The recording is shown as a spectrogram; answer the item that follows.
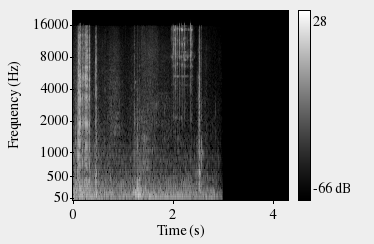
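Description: Low rumbling background ambience with a few short rattling, clattering noises and clicks, cutting off suddenly to total silence about three seconds in.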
